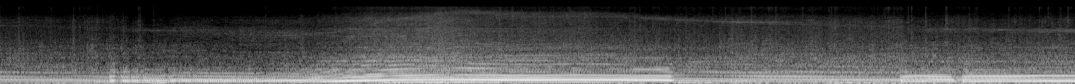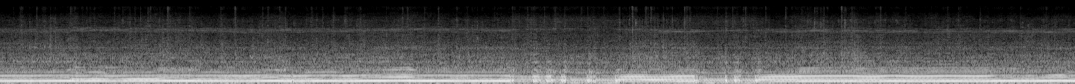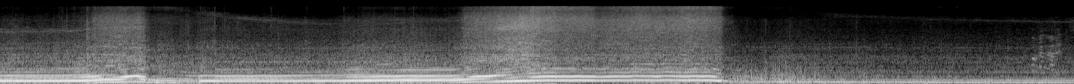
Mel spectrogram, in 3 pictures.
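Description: Side-by-side UTV engine running under throttle while driving, its note climbing and holding steady, then dropping off and climbing again several times as the throttle is let off and reapplied. A short rush of hiss comes in near the end, at the highest engine note.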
